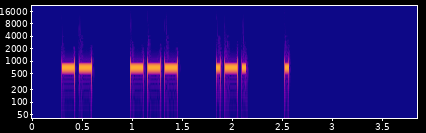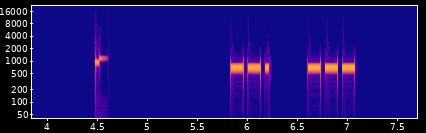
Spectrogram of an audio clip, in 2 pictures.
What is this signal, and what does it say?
Morse code, heard as a keyed tone, about 27 wpm, spaced as for 16 wpm, 690 Hz. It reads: MORE GO
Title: 3x Character Spacing - Top 100 Words - 28wpm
